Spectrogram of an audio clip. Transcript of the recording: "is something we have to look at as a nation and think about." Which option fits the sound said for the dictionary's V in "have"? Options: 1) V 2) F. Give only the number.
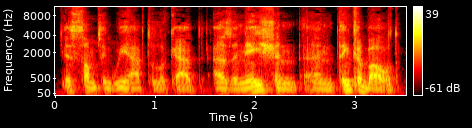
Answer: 2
